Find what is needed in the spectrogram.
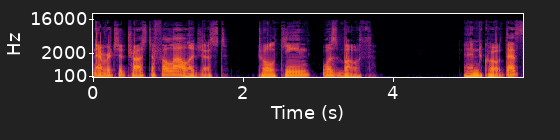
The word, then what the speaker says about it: Tolkien: Did I say Tolkien before? It's an old habit. That's how I grew up pronouncing his name. I believe it's Tolkien.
